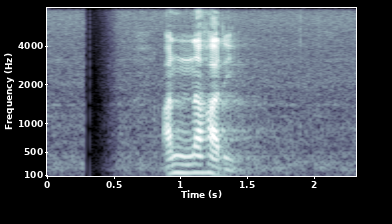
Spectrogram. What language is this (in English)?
Sinhala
